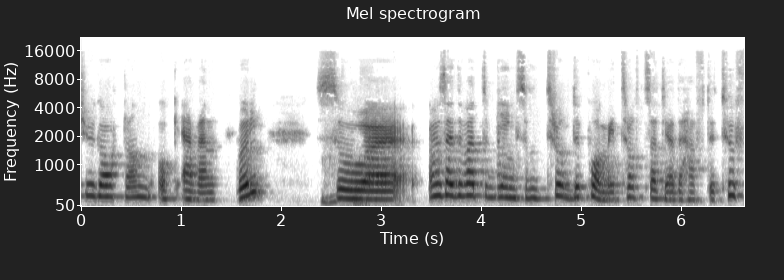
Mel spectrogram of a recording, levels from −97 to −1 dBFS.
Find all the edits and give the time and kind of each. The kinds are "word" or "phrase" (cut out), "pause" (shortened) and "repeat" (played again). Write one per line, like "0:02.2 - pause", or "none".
0:01.6 - word
0:04.2 - word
